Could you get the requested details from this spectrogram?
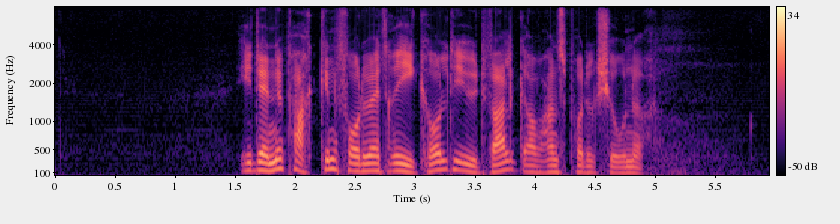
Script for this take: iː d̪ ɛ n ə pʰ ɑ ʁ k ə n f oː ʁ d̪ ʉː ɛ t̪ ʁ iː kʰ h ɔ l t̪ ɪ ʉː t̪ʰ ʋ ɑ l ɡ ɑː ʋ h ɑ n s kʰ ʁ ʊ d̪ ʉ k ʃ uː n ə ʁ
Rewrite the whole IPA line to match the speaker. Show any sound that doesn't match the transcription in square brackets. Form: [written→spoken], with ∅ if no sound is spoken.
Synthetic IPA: iː d̪ ɛ n ə pʰ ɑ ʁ k ə n f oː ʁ d̪ ʉː ɛ t̪ ʁ iː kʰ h ɔ l [t̪→d̪] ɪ ʉː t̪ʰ ʋ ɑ l ɡ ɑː ʋ h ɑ n s [kʰ→pʰ] ʁ ʊ d̪ ʉ k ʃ uː n ə ʁ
